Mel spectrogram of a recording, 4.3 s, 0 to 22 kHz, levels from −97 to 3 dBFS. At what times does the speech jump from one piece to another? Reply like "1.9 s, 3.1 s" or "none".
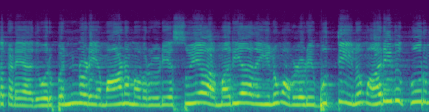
none

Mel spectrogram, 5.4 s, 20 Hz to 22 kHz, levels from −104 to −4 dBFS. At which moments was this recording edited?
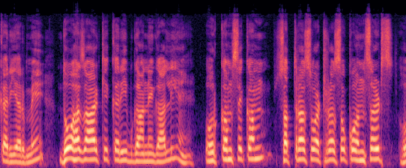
2.6 s

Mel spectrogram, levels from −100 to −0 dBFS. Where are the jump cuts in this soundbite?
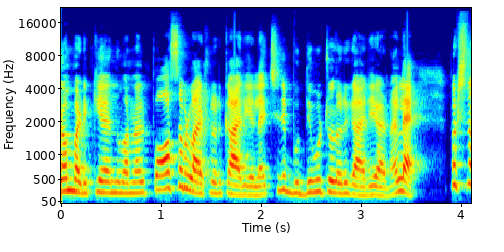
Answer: none

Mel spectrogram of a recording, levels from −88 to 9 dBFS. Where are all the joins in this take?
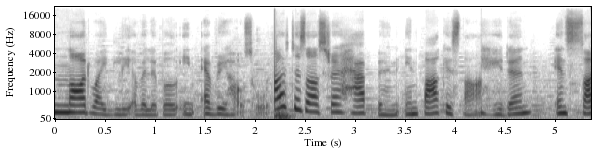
2.1 s, 4.4 s

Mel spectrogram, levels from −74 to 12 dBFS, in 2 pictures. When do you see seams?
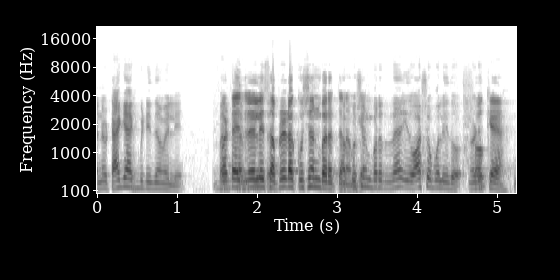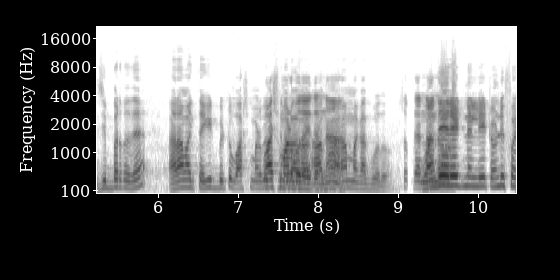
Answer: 1.4 s, 9.1 s

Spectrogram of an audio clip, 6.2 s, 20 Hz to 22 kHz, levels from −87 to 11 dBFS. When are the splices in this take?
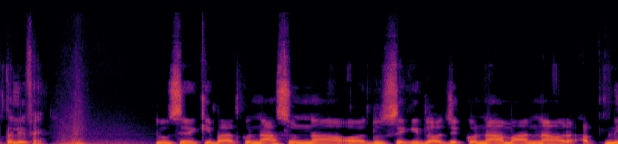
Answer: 1.0 s

